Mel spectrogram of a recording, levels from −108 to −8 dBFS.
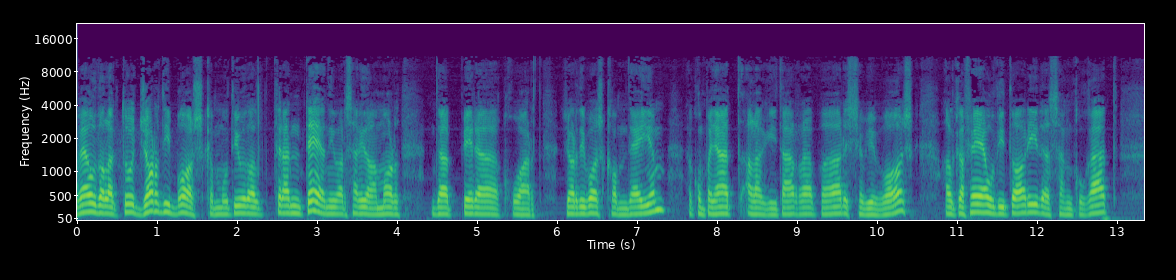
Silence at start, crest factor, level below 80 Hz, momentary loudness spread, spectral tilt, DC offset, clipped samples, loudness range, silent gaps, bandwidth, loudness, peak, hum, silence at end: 0 s; 16 dB; -64 dBFS; 8 LU; -7.5 dB/octave; under 0.1%; under 0.1%; 2 LU; none; 11 kHz; -30 LUFS; -14 dBFS; none; 0.45 s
